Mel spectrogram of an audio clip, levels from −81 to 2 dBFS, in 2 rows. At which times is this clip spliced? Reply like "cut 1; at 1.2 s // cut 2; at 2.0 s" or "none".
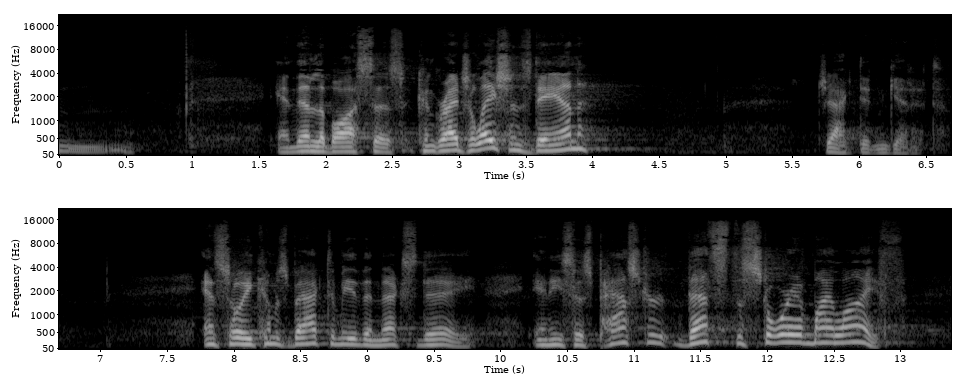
none

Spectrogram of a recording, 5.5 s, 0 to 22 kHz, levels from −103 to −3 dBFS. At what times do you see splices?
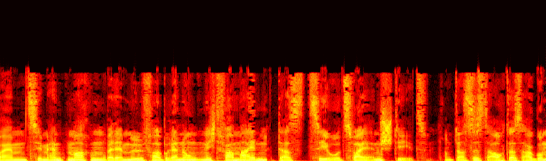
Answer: cut 1; at 1.1 s // cut 2; at 2.7 s

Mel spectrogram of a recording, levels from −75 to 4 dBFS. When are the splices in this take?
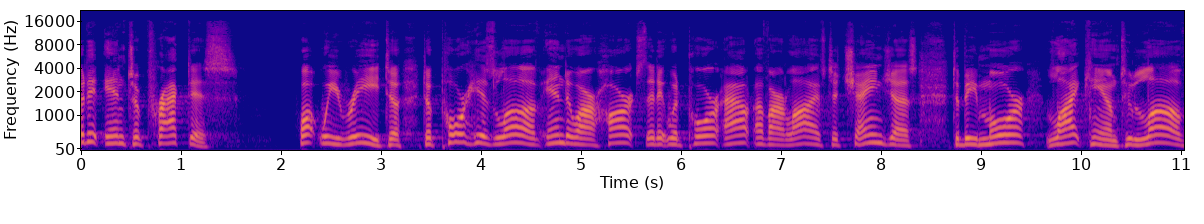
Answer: none

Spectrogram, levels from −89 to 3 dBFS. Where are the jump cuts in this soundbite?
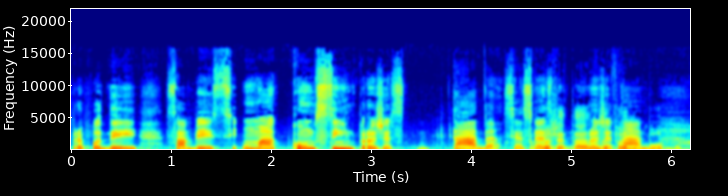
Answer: cut 1; at 1.6 s // cut 2; at 4.3 s // cut 3; at 4.6 s

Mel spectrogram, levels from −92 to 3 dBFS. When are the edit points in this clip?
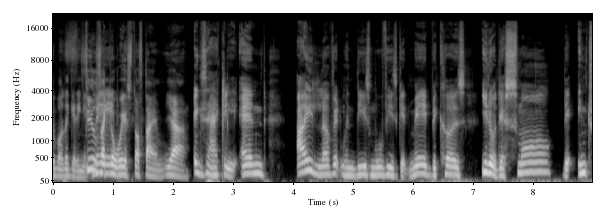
cut 1; at 7.1 s

